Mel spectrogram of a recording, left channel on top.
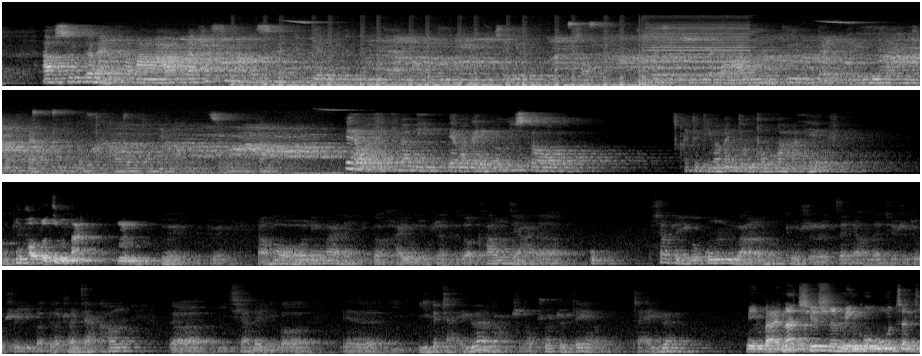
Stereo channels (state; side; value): different; both; correlation 0.00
